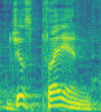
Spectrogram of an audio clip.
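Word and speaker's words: Just Playin': JT Players just playing. Oh, actually, I pronounced that wrong. There's no G in playing. In that song, anyway. Just playing.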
